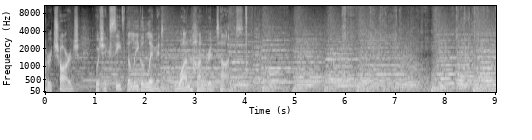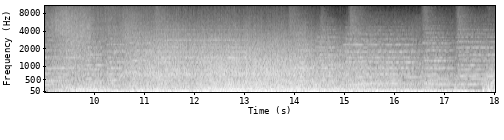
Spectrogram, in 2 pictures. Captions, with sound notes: charge, which exceeds the legal limit one hundred times. *Rocket liftoff rumble*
